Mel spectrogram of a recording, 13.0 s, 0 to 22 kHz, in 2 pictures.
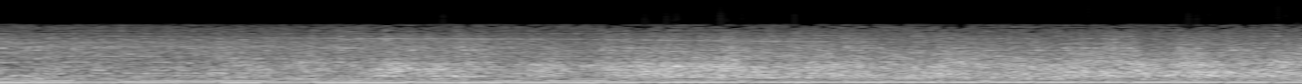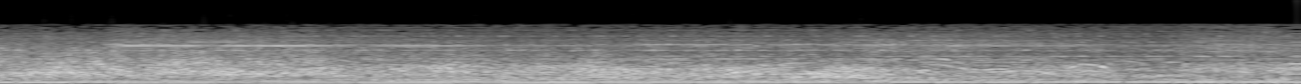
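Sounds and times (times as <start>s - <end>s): jet engines roaring overhead: 0.0s - 13.0s.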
